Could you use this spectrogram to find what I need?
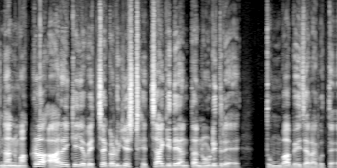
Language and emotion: Kannada, sad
